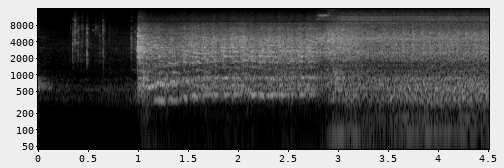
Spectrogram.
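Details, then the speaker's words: 1990 GMC Sierra OBS truck, abandoned project, after an oil pan change, on temporary fuel lines with a boosted battery: short crank, then a rough, uneven idle plus an unknown noise. Liquid sprayed from a loose transmission line. "Um What's that noise? Uh-oh. Some sort of liquid spraying over there."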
